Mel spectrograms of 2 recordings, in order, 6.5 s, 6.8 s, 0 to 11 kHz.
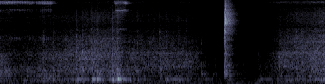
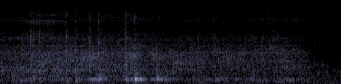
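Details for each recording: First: Hornby R3903 ScotRail Class 43 HST model locomotive sent in for a whistling or squealing noise: after oiling a motor bearing, a faint thin high whistle still comes and goes over the running hum; the motor is suspected, and it runs okay in one direction. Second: Hornby R3903 ScotRail Class 43 HST model locomotive after its squealing motor was replaced with a new one, test-run with the body fitted: a faint, even whir of the motor and gears with one sharp click partway, running smoothly and steadily.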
